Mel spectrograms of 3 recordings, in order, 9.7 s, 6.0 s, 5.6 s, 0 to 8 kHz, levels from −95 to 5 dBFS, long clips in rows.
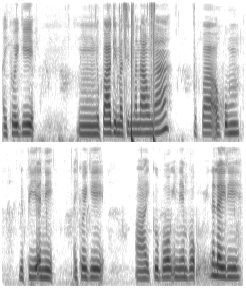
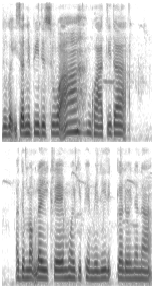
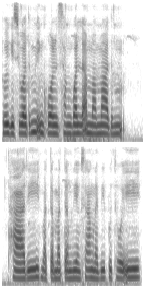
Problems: none marked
